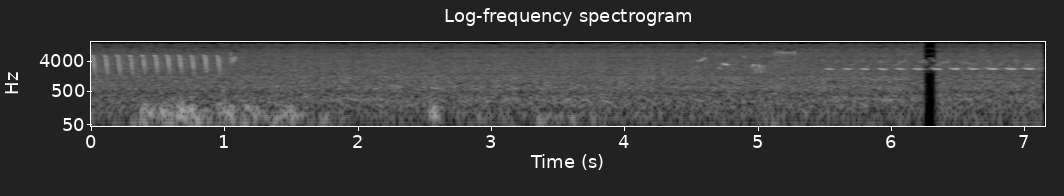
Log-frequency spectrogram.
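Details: Common nightingale song set against waterfall noise for cage-bird training: a quick burst of high repeated notes, a few isolated chirps, then a steady, lower, evenly pulsed trill near the end, all over continuous rushing water.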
